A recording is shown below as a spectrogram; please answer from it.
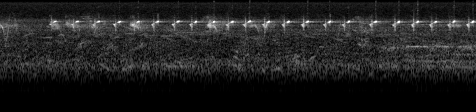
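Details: Plain Prinia recorded in the wild as lure audio gives a fast run of thin, high ticking notes, about five each second, steady and even, with a faint hiss of background noise.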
